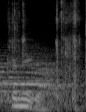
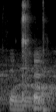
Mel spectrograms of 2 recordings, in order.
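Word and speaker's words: Knigga: No, it's pronounced Kinnega. Kinnega. Yeah. K-N-I-G-G-A.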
